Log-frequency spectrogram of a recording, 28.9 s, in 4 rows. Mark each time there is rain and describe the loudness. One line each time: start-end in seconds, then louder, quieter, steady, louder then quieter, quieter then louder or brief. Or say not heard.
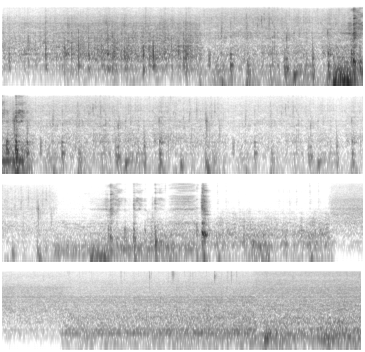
0.0-28.8 quieter then louder.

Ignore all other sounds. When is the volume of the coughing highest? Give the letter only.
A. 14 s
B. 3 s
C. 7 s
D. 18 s
C.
